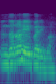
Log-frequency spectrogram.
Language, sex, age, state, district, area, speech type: Odia, female, 60+, Odisha, Kendrapara, urban, spontaneous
